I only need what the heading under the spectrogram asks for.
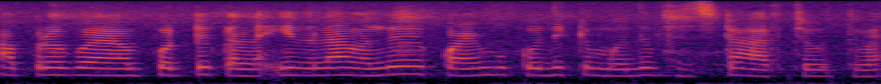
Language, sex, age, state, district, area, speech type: Tamil, female, 18-30, Tamil Nadu, Cuddalore, rural, spontaneous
